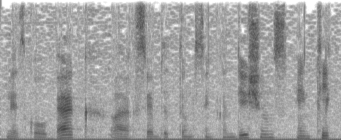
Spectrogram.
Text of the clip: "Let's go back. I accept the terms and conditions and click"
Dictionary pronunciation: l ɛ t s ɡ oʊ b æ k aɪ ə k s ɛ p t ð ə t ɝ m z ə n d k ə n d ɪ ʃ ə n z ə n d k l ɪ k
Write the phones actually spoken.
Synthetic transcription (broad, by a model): l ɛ t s ɡ oʊ b æ k aɪ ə k s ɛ p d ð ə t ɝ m s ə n k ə n d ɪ ʃ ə n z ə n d k l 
